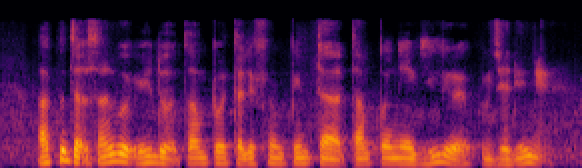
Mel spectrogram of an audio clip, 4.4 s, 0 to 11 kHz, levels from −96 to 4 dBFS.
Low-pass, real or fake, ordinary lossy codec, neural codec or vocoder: 7.2 kHz; fake; AAC, 48 kbps; codec, 16 kHz, 2 kbps, X-Codec, HuBERT features, trained on balanced general audio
